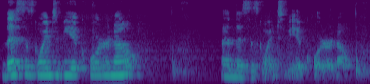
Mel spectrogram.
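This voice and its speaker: A woman's voice: on the high side, very animated, moderate pace, reverberant, slight background noise. A woman music teacher explaining step by step in a patient classroom manner. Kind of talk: classroom lesson on writing melodies.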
